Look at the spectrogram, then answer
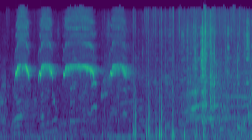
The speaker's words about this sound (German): Es rennen alle an nach diesem Pfiff.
